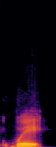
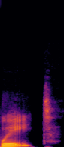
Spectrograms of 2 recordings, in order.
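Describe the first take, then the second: First: The final T is a glottal stop. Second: The final T is released with a pop. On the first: "I kind of say wait. It's like it closes here" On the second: "where I let the T pop at the end"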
